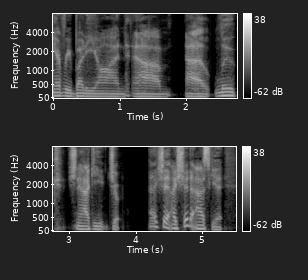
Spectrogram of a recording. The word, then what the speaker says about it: Schnacke: Uh, so I say Schnacker. Um, but yeah, it really does like it does not matter. I I guess I truly don't know uh either, but I've always said Schnacker.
